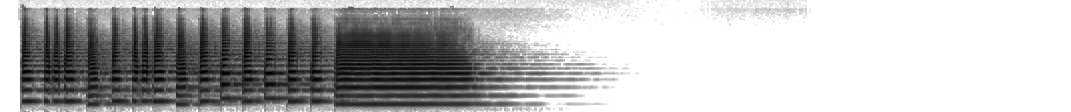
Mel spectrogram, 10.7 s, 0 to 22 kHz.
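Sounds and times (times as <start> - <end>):
ceremonial music: 0.2 - 5.1.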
